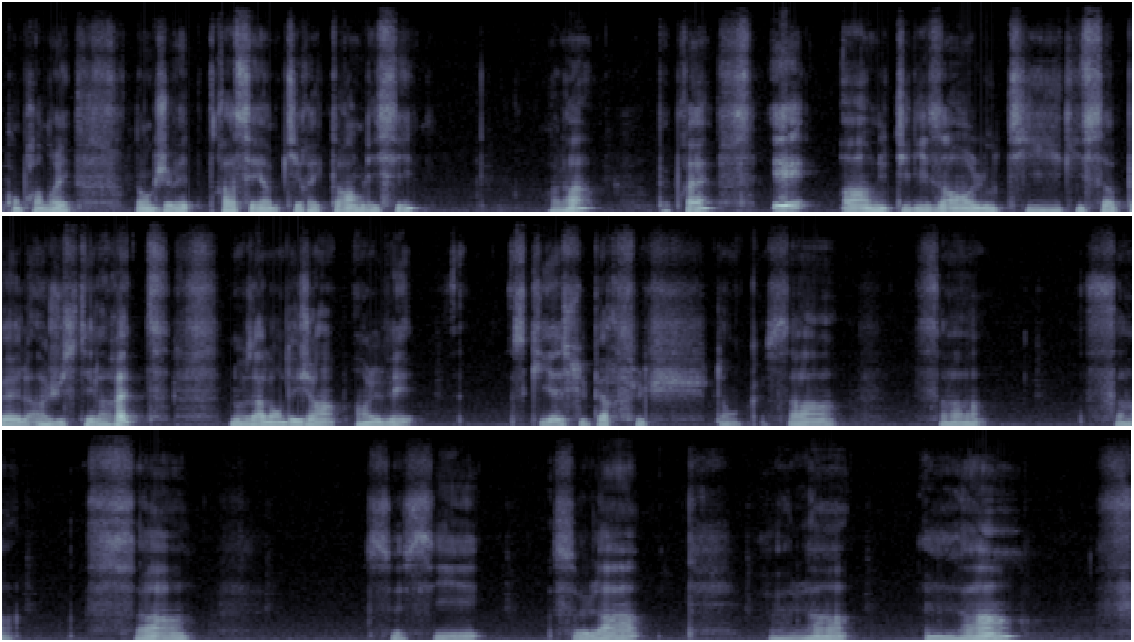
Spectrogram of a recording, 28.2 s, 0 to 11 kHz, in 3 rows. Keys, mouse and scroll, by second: 0.0 click, 1.8 click, 3.9 click, 5.2-5.8 scroll up 2, 9.9 click, 12.2 click, 13.6 click, 15.9 click, 17.1 click, 18.5 click, 19.8 click, 21.8 click, 22.6 click, 23.5 click, 25.4 click, 26.6 click.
